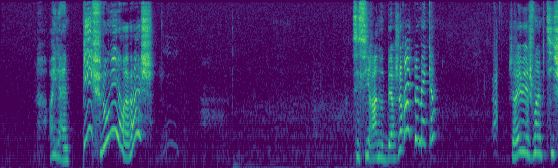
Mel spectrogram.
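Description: A young woman talks with animation close to a microphone, with sudden high-pitched exclamations.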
